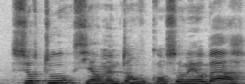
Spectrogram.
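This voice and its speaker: Amid noticeable background noise, a voice with a playful tone moves at a very slow pace with ordinary pitch variation. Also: woman. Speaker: comedian. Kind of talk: comic weekly bar program announcement. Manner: playful, improvised.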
